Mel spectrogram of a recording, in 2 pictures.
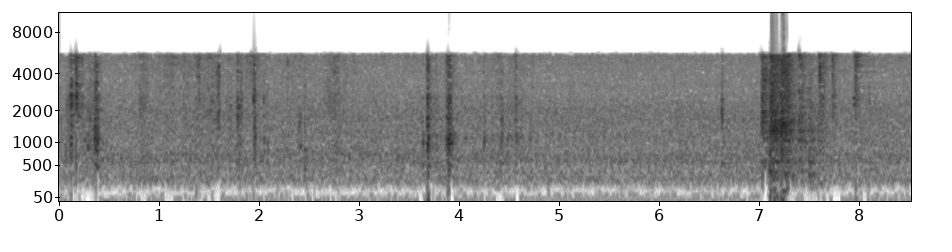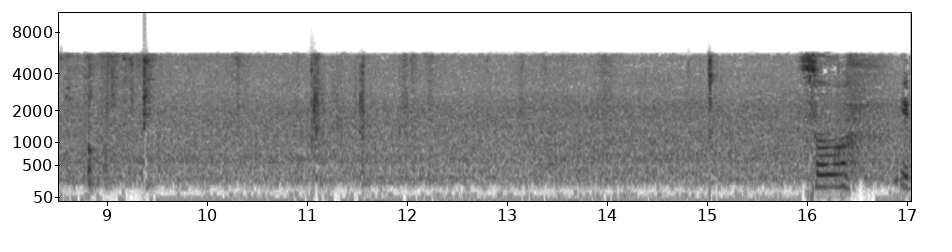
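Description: Plastic packaging crinkles and taps as a hand handles it.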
